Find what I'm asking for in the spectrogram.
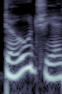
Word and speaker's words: Doge: So if you type in dog, D-O-G-E, me. – It's actually pronounced doji, I didn't know. – Oh. – Being corrected, yeah. – Well, I D-O-G-E, doji.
